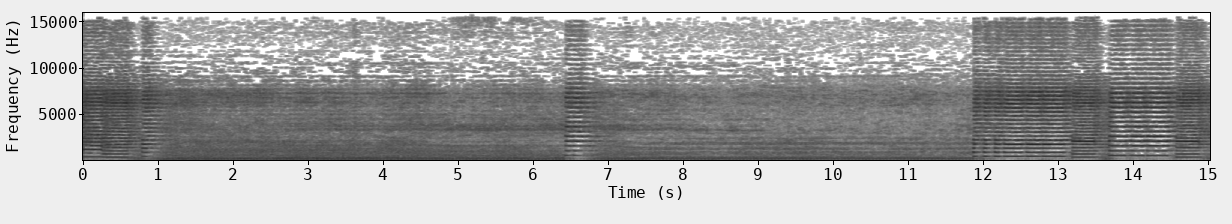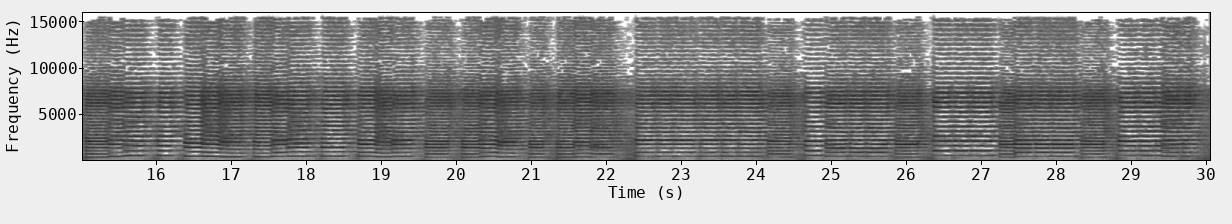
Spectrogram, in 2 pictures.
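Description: A Mitsubishi Fuso truck's diesel engine running for about ten seconds, then its telolet musical air horn playing a tune of short notes that step up and down in pitch.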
